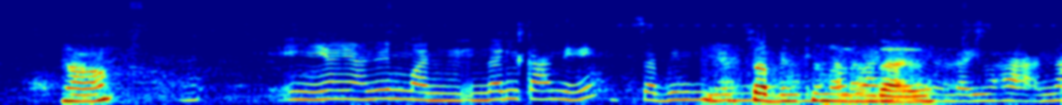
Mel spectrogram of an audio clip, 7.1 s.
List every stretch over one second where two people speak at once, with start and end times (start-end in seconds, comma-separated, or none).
4.8-6.2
